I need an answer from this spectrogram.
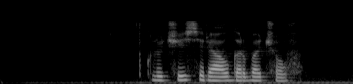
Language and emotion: Russian, neutral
